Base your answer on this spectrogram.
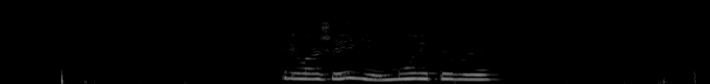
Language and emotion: Russian, sad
